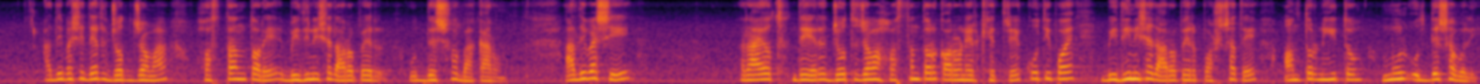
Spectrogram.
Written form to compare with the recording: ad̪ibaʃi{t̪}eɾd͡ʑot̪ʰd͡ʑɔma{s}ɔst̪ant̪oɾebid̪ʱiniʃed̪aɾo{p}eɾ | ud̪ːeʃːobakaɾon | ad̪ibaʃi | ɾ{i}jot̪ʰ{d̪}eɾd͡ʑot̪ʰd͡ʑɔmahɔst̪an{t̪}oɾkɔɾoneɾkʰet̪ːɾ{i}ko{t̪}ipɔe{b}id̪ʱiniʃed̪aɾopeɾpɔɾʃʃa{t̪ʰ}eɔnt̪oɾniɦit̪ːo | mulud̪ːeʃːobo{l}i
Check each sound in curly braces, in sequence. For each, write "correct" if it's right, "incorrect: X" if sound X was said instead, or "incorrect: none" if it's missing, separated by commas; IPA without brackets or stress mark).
incorrect: d̪, incorrect: h, correct, incorrect: a, correct, correct, incorrect: e, correct, correct, incorrect: t̪, correct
